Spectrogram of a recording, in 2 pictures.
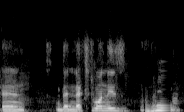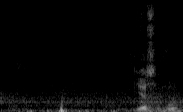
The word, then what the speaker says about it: vous: See, And the next one is woo. yes, who, do not pronounce S.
